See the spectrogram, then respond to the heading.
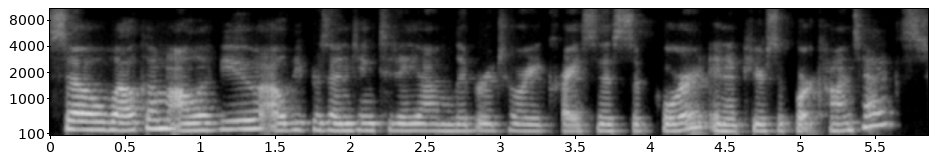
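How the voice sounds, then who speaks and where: At a fairly quick pace, a woman speaks at a medium pitch with fairly even intonation. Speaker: workshop presenter. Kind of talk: webinar training. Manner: fast.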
